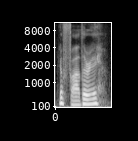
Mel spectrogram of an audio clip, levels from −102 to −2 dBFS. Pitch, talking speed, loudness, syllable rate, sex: 180 Hz, 175 wpm, -16 LUFS, 6.3 syllables/s, female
